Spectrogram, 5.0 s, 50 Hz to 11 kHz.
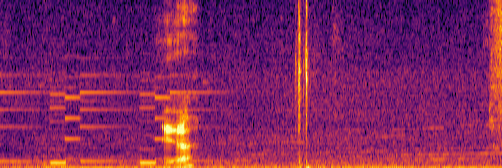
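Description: A Mercedes S550 idling with a steady low engine hum as it shifts into gear, with a brief electric whine and a short clunk, while a person speaks briefly nearby.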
